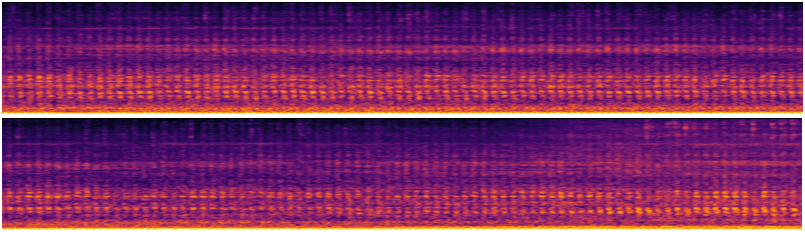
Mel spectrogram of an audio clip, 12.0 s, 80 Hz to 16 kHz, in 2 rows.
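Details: 2009 Chevy Impala at idle: deep, steady drone with a loose beat about twice a second riding on it; abnormal engine noise at idle, cause unknown.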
